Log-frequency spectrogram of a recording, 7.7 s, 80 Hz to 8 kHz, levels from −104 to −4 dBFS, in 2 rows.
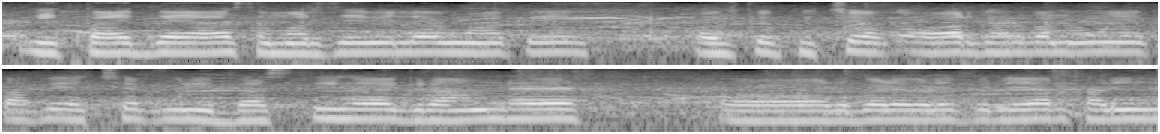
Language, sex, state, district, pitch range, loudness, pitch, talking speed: Hindi, male, Uttar Pradesh, Etah, 200-210 Hz, -22 LUFS, 205 Hz, 220 wpm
